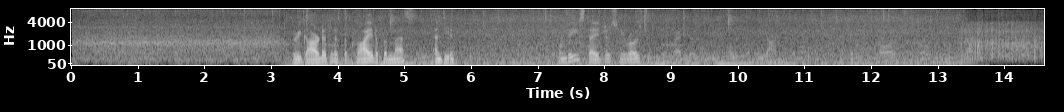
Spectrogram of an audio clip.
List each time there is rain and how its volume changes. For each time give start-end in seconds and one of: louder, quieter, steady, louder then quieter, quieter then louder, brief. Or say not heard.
0.0-14.5 steady.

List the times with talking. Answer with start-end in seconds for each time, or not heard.
3.3-5.8, 7.3-13.7.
